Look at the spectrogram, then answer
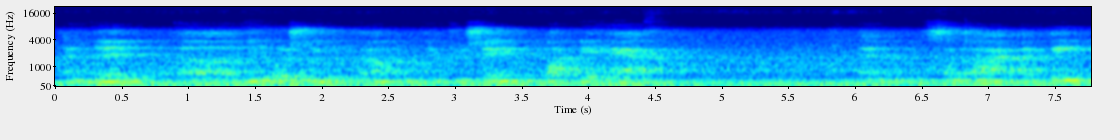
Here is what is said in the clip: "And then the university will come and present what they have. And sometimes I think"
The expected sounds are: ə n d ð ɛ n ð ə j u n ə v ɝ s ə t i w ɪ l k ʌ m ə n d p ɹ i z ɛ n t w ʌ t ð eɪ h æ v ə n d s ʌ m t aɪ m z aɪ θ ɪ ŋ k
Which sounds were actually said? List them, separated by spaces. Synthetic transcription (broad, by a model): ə n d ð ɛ n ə j u n ə v ɝ s ə t i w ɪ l k ʌ m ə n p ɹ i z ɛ w ʌ t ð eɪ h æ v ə n s ʌ m t aɪ m z aɪ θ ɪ ŋ k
